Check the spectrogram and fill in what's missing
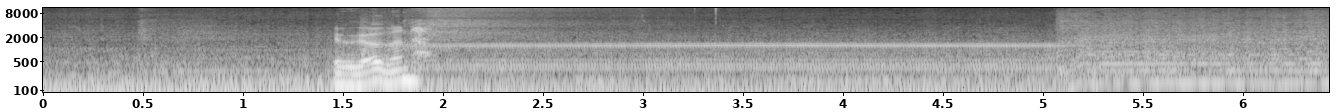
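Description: A Hyundai Elantra race car in iRacing drones with a steady engine note at the Watkins Glen start, then the pitch shifts sharply as it launches off the line, with someone talking briefly near the start.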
